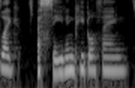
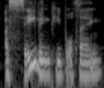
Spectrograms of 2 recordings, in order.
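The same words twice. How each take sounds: First: Said in the usual way. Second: Harry echoing Hermione's words in disbelief, rising at the end; incredulous echo. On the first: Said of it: "She's like". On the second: Retold or imitated. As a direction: repeat it back in disbelief, rising. Harry echoes her words in disbelief.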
